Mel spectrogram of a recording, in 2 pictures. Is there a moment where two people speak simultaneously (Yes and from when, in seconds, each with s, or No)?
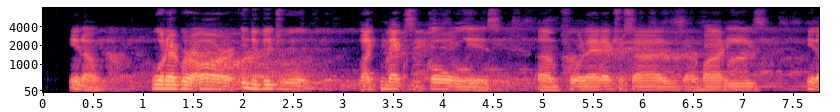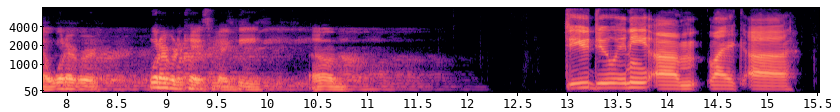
No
